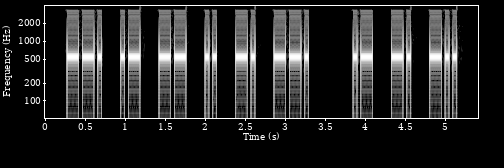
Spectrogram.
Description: Morse code, heard as a keyed tone, about 25 wpm, spaced as for 20 wpm, 550 Hz. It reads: GAMING AND
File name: podcast / News headlines-1x-25x20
